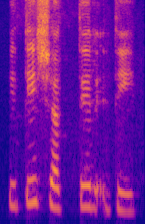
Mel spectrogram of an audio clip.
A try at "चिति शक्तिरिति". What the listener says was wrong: इति भी नहीं बोलो, फिर इकट्ठा बोलना पड़ेगा। चिति शक्तिरिति। चिति शक्तिरिति। पुरुषार्थ शून्यानाम गुणानाम प्रतिप्रसवः कैवल्यम स्वरूप प्रतिष्ठा वा चिति शक्तिरिति।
